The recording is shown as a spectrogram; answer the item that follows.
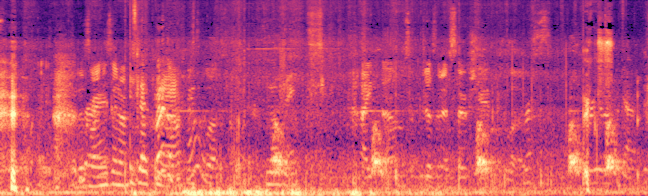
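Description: Fox vocalizing in a few short, wavering whines scattered through the stretch, with a low rumble near the middle.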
